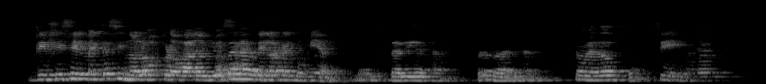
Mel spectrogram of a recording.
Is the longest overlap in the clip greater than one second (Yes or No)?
Yes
